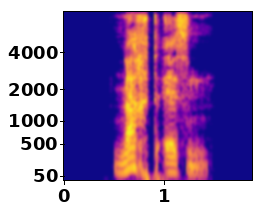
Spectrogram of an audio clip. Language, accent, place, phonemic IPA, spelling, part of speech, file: German, Germany, Berlin, /ˈnaχtɛsn̩/, Nachtessen, noun, De-Nachtessen.ogg
- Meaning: supper (food before going to bed)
